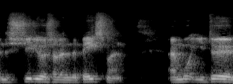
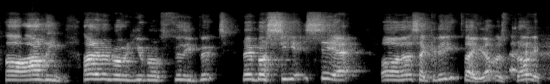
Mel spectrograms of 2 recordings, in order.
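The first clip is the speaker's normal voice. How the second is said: higher and louder, tipsy fan gush; 8 semitones higher, 6 dB louder than usual. Retold or imitated. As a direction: gush awkwardly at your hero. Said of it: "I like to be very honest when I'm out".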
